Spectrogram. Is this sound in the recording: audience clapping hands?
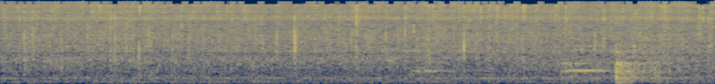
no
